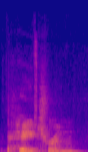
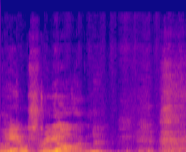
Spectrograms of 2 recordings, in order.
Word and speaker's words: Patron: small town Jeff yes it's Patron not patreon I'm okay with you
